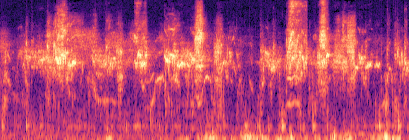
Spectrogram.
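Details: Budgerigar kept as a pet chattering with scratchy warbles and bright chirps in irregular bursts, while soft low thumps and handling noises sound in the background.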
